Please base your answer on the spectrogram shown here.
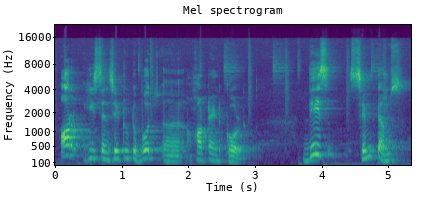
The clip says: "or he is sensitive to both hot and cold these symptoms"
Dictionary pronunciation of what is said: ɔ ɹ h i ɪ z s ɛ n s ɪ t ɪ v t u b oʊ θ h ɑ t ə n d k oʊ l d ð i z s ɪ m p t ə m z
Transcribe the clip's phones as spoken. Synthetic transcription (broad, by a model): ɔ ɹ h i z s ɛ n s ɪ t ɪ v t u b oʊ t h ɑ t ə n d k oʊ l d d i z s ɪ m p t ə m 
